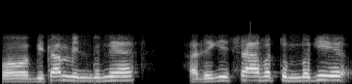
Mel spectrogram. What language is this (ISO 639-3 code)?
mni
